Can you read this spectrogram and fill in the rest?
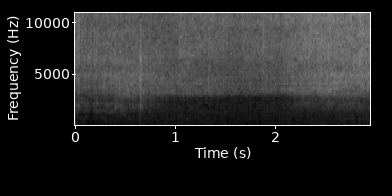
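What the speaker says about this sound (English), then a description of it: "And then I'll flip my steak" Steak sizzling in a very hot pan just after being flipped, a steady close hiss that swells slightly toward the end, with no talk.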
